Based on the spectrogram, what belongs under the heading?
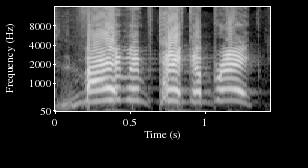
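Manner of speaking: audience yelling out. Retold or imitated. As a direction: belt it out from the seats.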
